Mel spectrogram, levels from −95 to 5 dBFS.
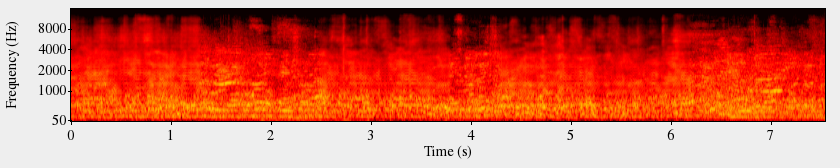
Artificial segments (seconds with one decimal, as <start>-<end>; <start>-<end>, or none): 0.0-1.3; 2.5-3.8; 4.3-6.2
